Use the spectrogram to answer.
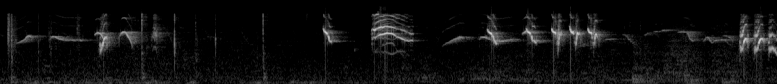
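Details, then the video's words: Oriental magpie-robin song, meant to rouse a male: varied whistles and slurs, a harsh squealing note, and a lively cluster of rising and falling whistled phrases toward the end. "Chòe than HÓT"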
